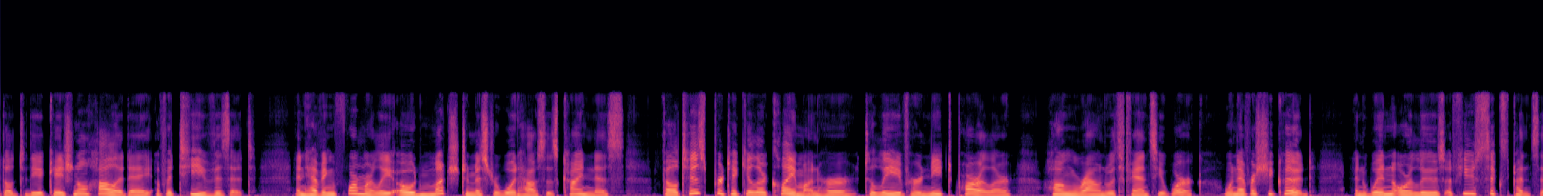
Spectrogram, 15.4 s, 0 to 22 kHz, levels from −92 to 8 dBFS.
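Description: At 11.23 s the program most likely failed to deliver a block of samples to the output in time, and that stretch of the speech was replaced with zeros, a block of digital silence lasting about 28 ms, until 11.26 s. Because the signal drops straight to nothing and returns with no fade, at this length the result is heard as a brief hole punched into the speech.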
